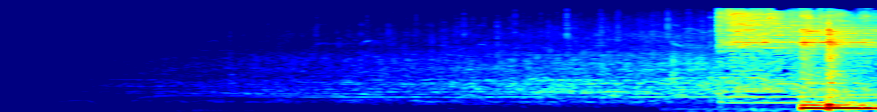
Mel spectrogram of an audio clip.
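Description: Opening of a live gospel praise recording. Silence for about two seconds, then the band and crowd fade in under a held note, growing steadily louder, and jump up sharply just before the end as the full sound comes in.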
